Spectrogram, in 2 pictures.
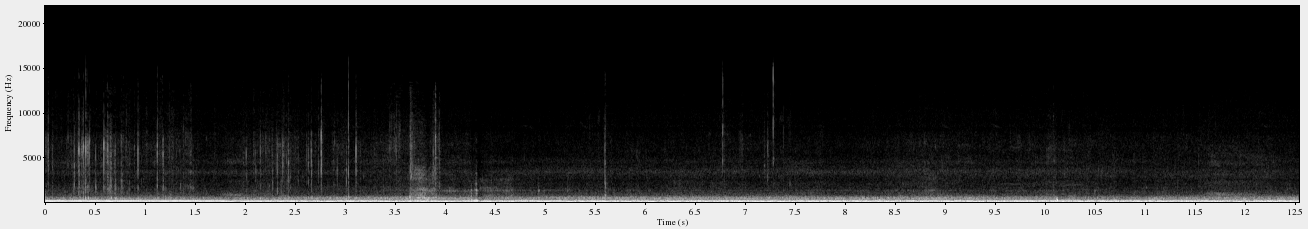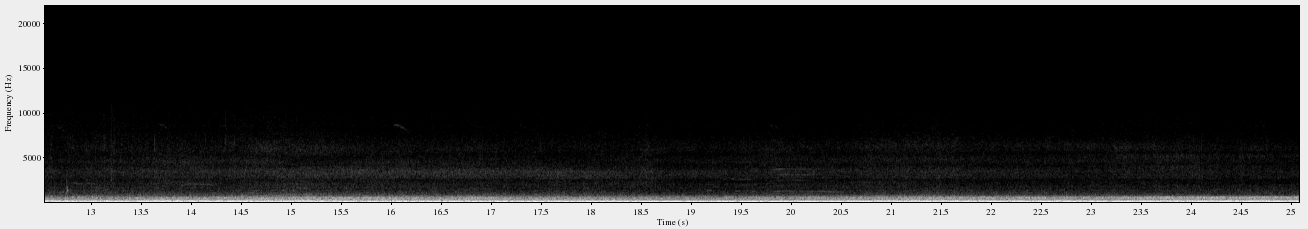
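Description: Steady, loud low mechanical hum and rumble, with a few clicks and knocks in the first four seconds.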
